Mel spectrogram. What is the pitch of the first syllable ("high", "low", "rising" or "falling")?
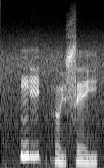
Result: high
